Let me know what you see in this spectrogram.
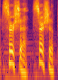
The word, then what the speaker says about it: Saoirse: Saoirse. Rhymes with inertia.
